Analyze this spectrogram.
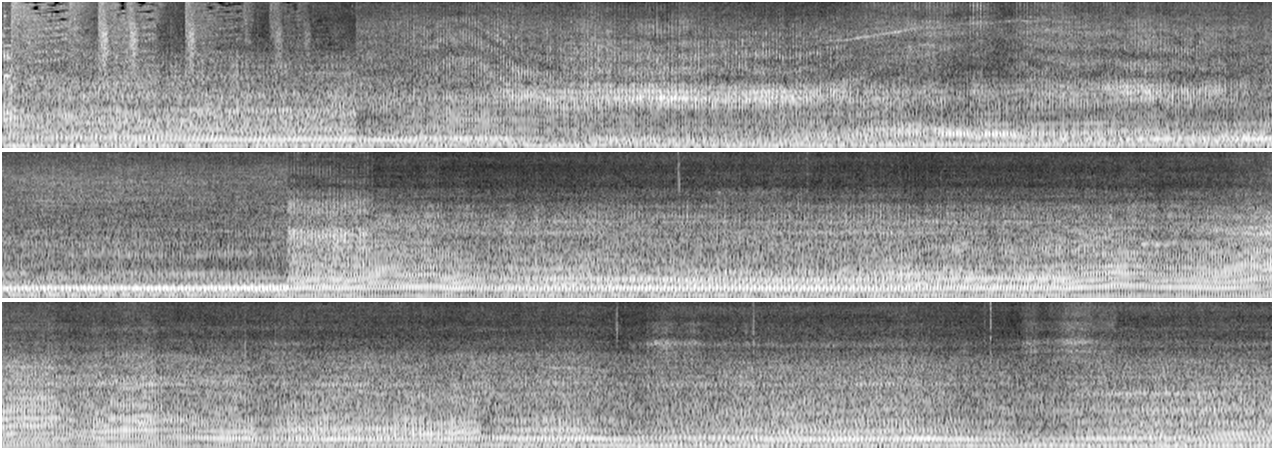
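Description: Can-Am ATV's V-twin engine running, its pitch rising and falling repeatedly with the throttle.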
